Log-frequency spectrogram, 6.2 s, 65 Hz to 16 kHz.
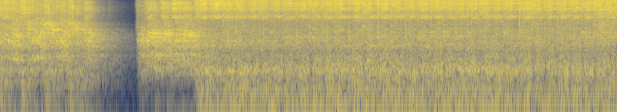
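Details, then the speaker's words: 1979 Suzuki LT500 Quadzilla with a 750cc engine swap, after a new battery and fixing a coil wire that had pulled out and was sparking: briefly dies, then runs strong and even with no misfire or popping. Exhaust gaskets are sealed. "all right that sounds a lot better check the exhaust gaskets those look pretty good all sealed up"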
